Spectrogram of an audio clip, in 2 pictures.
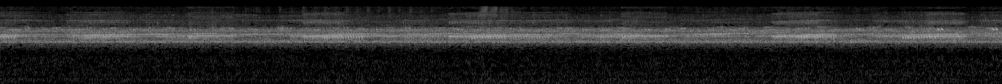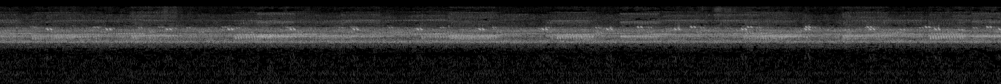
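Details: Nighttime cricket chorus in a forest in summer. A shrill, unbroken wall of trilling with many overlapping callers and faint rhythmic pulsing throughout, and nothing else audible.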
